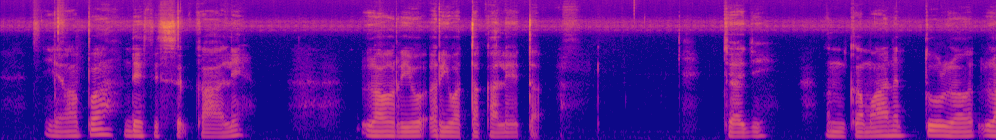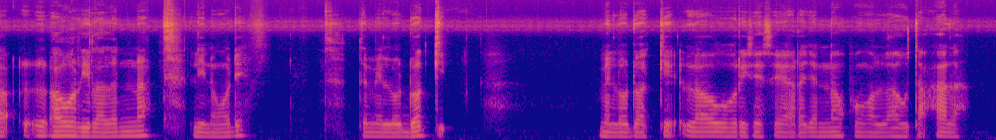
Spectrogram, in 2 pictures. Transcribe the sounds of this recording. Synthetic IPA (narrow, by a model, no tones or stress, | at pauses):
jaapadesisəkale | lauɾiwaʔɾiwat̪ːakalet̪a̰ʔ | d͡ʒad͡ʒi | əŋkamanat̪ːul | lauɾilaɡənːalinode | t̪əmɛlːoduakːi | mɛlːoduakːḛʔlauɾiseseaɾad͡ʒanːapuŋalːaɦut̪a̰ʔala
